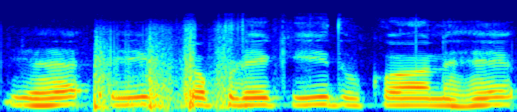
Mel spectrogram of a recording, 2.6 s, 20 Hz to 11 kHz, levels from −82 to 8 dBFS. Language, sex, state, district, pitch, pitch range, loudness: Hindi, male, Uttar Pradesh, Saharanpur, 165 Hz, 160-170 Hz, -15 LUFS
